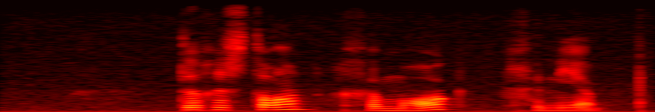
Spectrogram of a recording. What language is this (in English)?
Afrikaans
